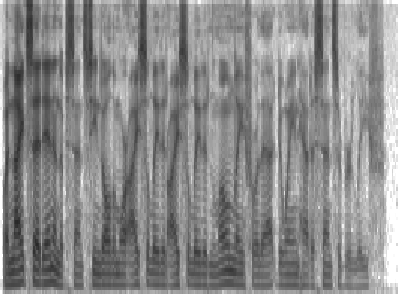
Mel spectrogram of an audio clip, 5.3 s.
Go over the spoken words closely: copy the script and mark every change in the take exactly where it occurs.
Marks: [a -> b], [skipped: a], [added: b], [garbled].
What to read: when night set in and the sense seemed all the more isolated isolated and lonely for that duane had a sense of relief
when night set in and the sense seemed all the more isolated isolated and lonely for that duane had a sense of relief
